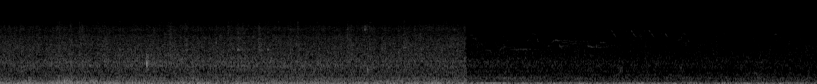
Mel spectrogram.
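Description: Steady hiss of rain over a low wind rumble. About halfway through the hiss cuts off abruptly, leaving the low rumble and a few faint bird chirps.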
